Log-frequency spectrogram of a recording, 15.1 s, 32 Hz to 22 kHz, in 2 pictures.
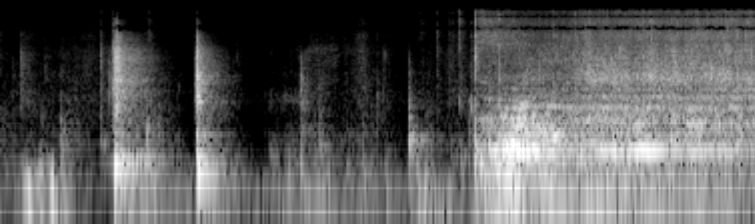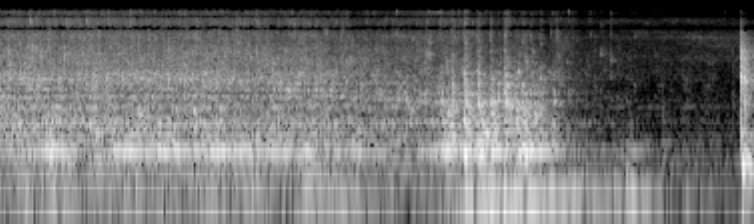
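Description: Two sharp knocks and then a click. About five seconds in, a 1950s Standard Madera toilet flushes with a loud rush of water and a steady low hum through it, tailing off near the end.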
